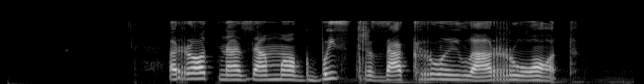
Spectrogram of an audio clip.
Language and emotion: Russian, angry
